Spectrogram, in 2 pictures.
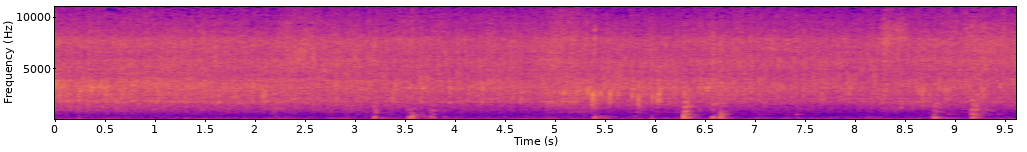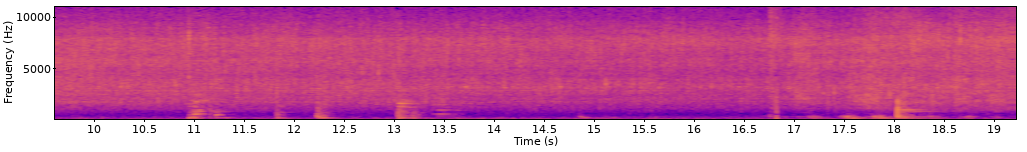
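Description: Soya vegetarian chicken nugget pieces sizzling steadily as they fry in hot oil in a wok, with scattered small pops.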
